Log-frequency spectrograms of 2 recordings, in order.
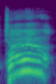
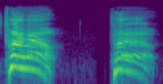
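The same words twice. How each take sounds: First: Lightly imitated umpire, pitched high; high but restrained mock call; umpire's timeout call. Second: High, loud acted-out timeout call; sudden high shout, retold. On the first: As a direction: echo the call as an umpire, without full volume. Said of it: "Umpire's like". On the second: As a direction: call it out across a ball field. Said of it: "I called timeout".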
